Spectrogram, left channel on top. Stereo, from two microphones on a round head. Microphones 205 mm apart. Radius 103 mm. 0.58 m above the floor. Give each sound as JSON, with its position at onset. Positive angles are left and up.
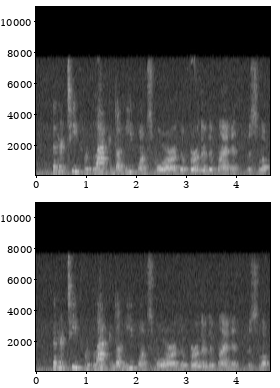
{"t": 0.3, "sound": "a woman speaking", "side_deg": 35, "distance_m": 1.4}
{"t": 2.0, "sound": "a man speaking", "side_deg": 40, "distance_m": 2.0}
